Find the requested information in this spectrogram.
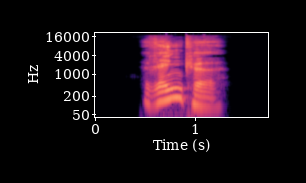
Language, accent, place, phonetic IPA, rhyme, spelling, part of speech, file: German, Germany, Berlin, [ˈʁɛŋkə], -ɛŋkə, Ränke, noun, De-Ränke.ogg
- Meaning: nominative/accusative/genitive plural of Rank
